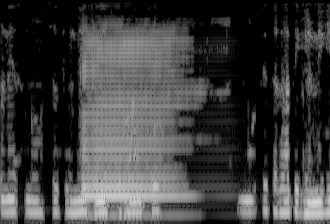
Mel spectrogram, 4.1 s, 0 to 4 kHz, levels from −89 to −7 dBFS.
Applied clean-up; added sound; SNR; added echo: classical method spectral subtraction.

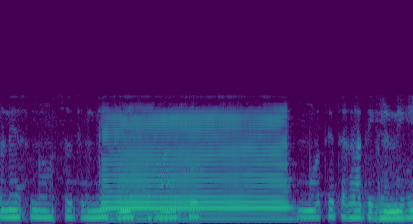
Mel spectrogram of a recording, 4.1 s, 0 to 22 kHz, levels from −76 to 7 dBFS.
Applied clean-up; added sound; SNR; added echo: none; Wind instrument, woodwind instrument; -1 dB; none.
